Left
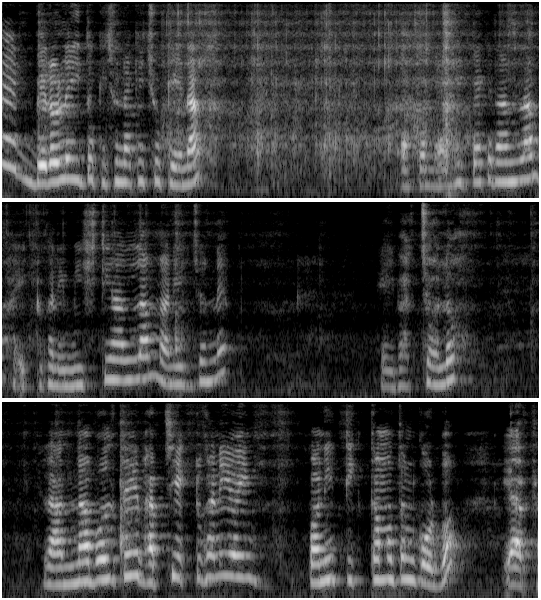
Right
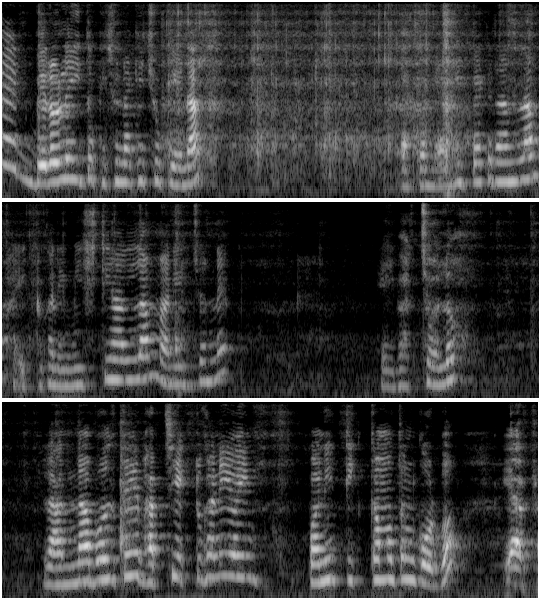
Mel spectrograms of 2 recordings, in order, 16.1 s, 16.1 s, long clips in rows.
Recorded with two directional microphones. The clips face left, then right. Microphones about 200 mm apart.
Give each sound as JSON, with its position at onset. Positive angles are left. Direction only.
{"t": 0.0, "sound": "speech", "side_deg": 15}
{"t": 4.7, "sound": "speech", "side_deg": 15}
{"t": 9.1, "sound": "speech", "side_deg": 10}
{"t": 11.1, "sound": "speech", "side_deg": 10}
